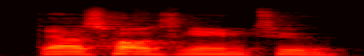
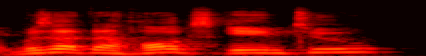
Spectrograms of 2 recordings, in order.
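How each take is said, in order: First: Said in the usual way. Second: "Was that the Hawks game two" rising high at the end; questioning tune. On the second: Real, not acted. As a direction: ask "Hawks game two" with the pitch lifting. Asks himself, then answers.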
